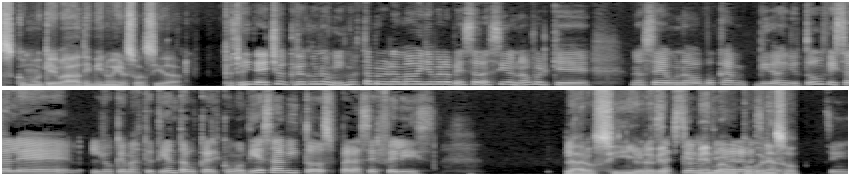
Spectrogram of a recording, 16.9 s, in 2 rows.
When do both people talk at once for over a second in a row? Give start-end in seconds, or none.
14.8-16.4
